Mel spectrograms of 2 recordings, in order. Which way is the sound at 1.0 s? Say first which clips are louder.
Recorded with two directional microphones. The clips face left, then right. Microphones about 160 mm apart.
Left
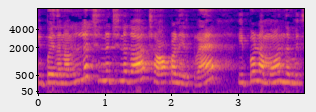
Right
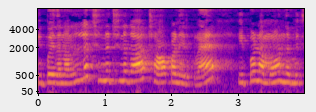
Right 2 dB; centre (ahead or behind).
